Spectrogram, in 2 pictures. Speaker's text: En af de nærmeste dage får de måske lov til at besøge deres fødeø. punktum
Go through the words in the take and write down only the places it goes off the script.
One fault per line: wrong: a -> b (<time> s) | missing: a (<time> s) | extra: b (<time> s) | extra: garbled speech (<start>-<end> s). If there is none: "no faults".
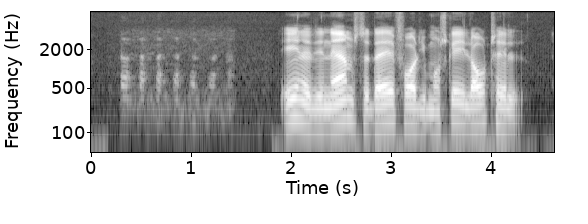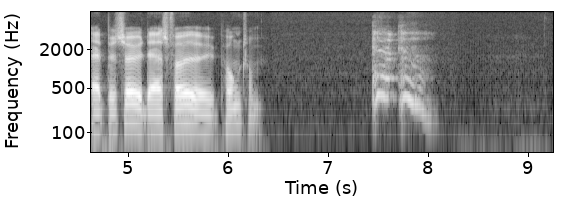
no faults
